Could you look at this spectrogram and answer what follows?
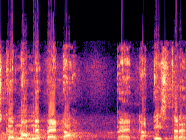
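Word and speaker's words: peta: और इसको प्रोनाउंस करना हमने पैटा, पैटा इस तरह से।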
